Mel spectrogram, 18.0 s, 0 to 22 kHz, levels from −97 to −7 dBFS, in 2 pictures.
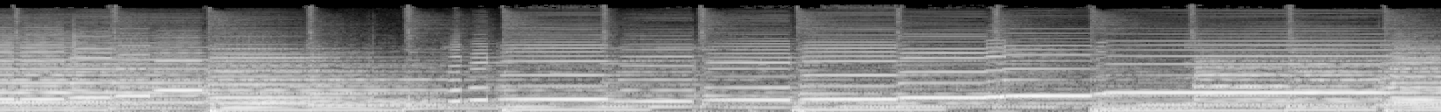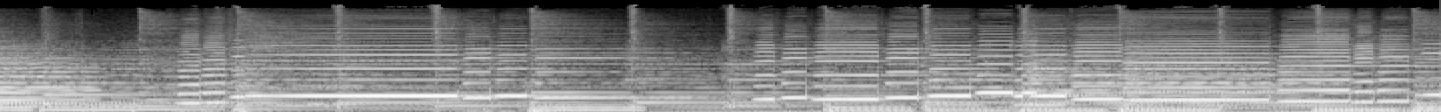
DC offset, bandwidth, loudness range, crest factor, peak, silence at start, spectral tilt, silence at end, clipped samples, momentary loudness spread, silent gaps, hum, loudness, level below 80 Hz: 0.7%; 18 kHz; 3 LU; 10 dB; -4 dBFS; 0 s; -5.5 dB/octave; 0 s; under 0.1%; 7 LU; none; none; -14 LUFS; -28 dBFS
